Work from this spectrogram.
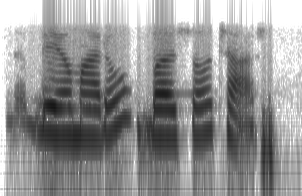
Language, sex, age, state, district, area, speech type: Sindhi, female, 18-30, Maharashtra, Thane, urban, conversation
